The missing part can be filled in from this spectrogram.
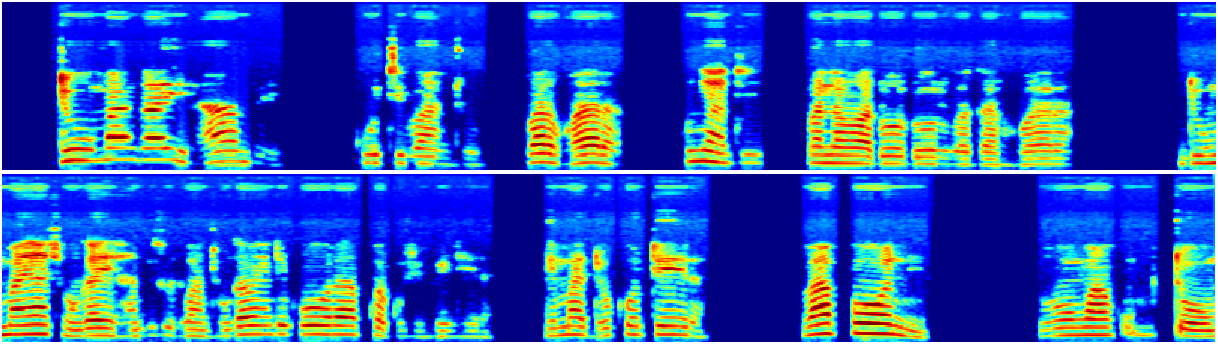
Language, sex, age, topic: Ndau, male, 36-49, health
